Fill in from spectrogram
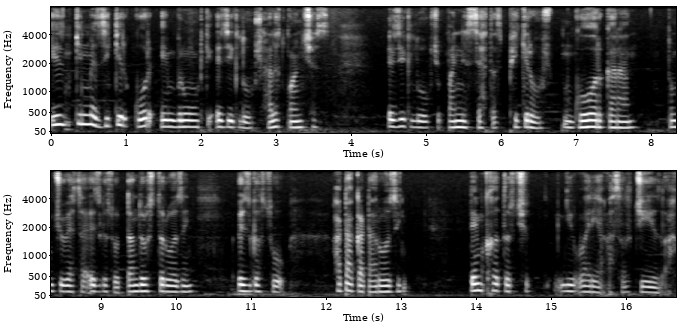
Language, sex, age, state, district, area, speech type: Kashmiri, female, 18-30, Jammu and Kashmir, Baramulla, rural, spontaneous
